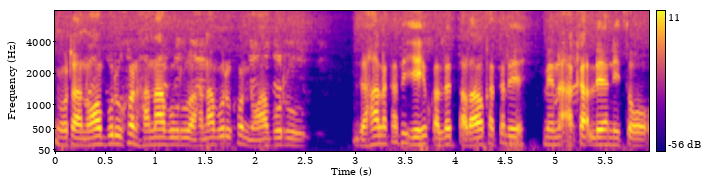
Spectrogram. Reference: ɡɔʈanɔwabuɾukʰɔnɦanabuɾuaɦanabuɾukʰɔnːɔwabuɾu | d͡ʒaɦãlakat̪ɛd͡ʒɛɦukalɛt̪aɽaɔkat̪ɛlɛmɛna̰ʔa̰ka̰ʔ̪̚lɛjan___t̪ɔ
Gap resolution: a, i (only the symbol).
i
